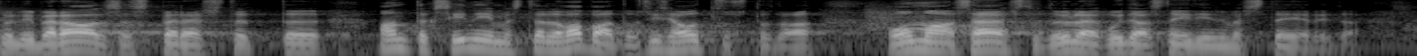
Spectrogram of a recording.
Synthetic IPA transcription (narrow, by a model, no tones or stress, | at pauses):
ulibe̞ɾɑːlse̞st̪̚pe̞ɾe̞st̪e̞t̪ː | ɑnt̪ːˑɑkseinime̞st̪e̞levɑbɑd̪̥usiseo̞t̪sust̪ɑd̪̥ɑ | o̞mɑsæːst̪ud̪eylekujd̪̥ɑsne̞jd̪inve̞st̪e̞ːɾḭd̪̥ɑ̰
